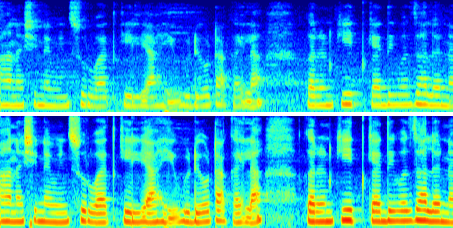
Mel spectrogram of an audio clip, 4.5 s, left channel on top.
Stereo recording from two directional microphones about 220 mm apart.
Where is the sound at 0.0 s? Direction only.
45° right (ahead or behind).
